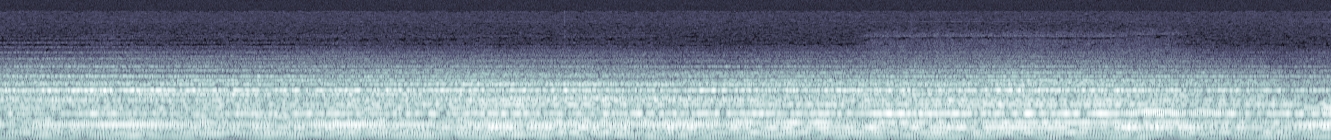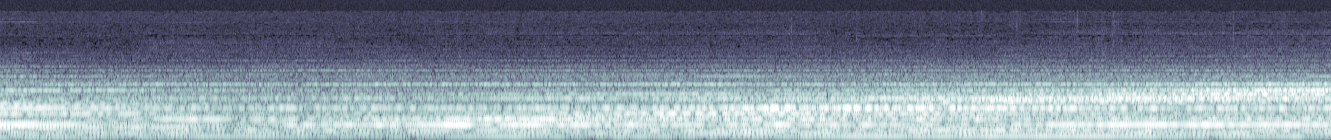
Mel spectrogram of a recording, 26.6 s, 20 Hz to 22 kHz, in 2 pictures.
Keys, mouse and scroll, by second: 2.8 middle click, 3.6 Tab, 4.2 middle click, 5.9 Tab, 7.4 click, 7.9 l, 8.7 click, 10.3 click, 13.3 click, 14.0 click, 14.4 l, 15.2 click, 16.7 click, 17.1 l, 17.7 click, 18.4 middle click, 19.4 click, 19.6 l, 20.2 click, 21.0 middle click, 22.4 click, 22.7 l, 23.5 click, 24.6 middle click, 25.4 click, 26.2 middle click.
